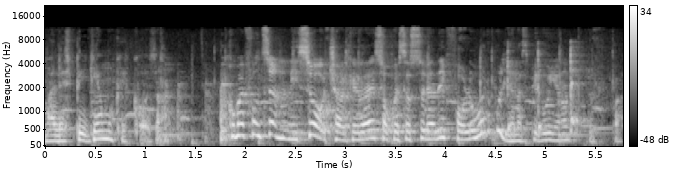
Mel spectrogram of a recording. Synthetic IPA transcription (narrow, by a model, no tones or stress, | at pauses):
malespjeɡjaːmokʰekʰːɔ̰ːza̰ | kːomefunt̪sjoːnanejsɔːt͡ʃalked̪ad̪ɛsːoakwest̪ast̪ɔːɾiad̪efɔlːowɛɾbuʎːelaspjɛɡoiːonõni̥t̪ɾupːa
